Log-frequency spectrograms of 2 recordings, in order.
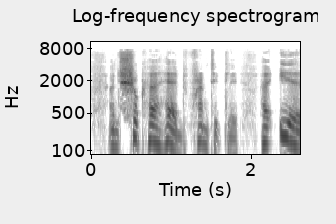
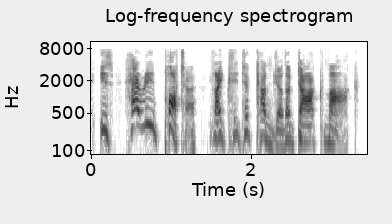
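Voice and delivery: raised, louder indignant question; angry Mister Weasley; 7 semitones higher, 6 dB louder than usual. A narrator's reading. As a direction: demand it angrily, pitched up. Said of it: "very angrily".

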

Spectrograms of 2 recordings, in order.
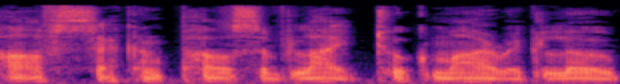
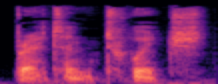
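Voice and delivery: plain reading voice

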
